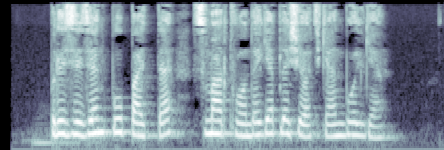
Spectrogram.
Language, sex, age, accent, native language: Uzbek, female, 12-17, Toshkent shahri, Uzbek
